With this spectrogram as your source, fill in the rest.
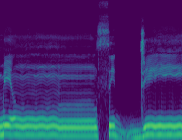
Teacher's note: এই নুন সাকিনকে নাকের ভিতরে লুকাইয়া গুন্নার সহিত পড়ব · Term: ইকফাহ গুন্না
